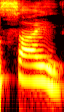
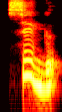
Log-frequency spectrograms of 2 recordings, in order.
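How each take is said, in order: First: The word ends on a long vowel sound. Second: The word ends with a hard g sound. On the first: The speaker calls it right. "इसको पढ़ेंगे हम साई... जी का और एच का उच्चारण हम नहीं करते" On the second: The speaker calls it wrong. "एक जो बिगनर होगा... इसको पढ़ेगा वो सिग"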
